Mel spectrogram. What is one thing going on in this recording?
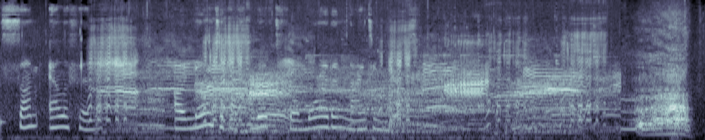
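Goats bleat.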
